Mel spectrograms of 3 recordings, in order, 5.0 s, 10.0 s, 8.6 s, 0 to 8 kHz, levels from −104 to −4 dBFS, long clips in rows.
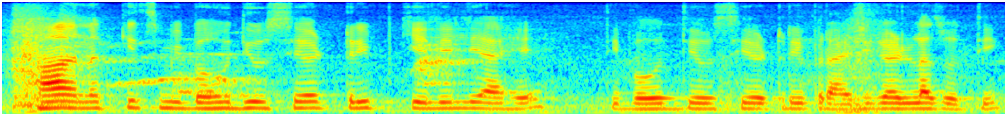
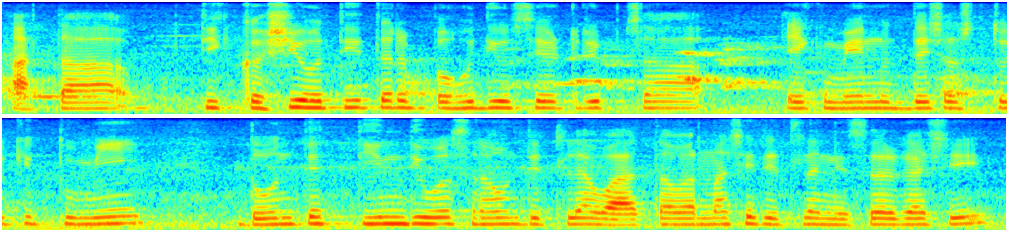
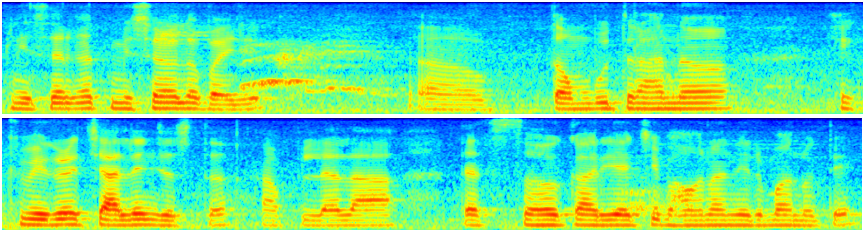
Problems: constant background noise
